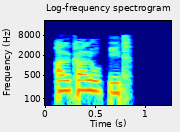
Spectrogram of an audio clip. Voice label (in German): "alkaloid", German; adjectives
